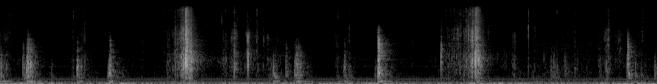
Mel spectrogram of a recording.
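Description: A deck of oracle cards being shuffled and handled: an irregular run of short slaps and rustles, with two louder strokes about two and about five seconds in.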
